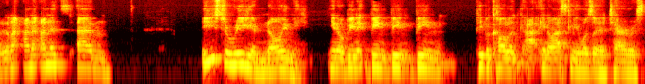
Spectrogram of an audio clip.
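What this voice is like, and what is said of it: Irish accent. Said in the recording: “because I'm Irish ... as soon as people would hear my accent”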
